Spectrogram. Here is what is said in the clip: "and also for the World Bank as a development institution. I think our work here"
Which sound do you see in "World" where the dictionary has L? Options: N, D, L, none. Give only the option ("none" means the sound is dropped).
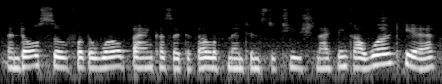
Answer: L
